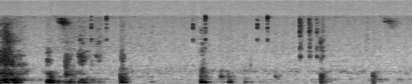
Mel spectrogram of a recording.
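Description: Mouse clicks in a population dynamics simulator, a series of soft, quiet, separate clicks at irregular intervals with gaps of near silence between them.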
